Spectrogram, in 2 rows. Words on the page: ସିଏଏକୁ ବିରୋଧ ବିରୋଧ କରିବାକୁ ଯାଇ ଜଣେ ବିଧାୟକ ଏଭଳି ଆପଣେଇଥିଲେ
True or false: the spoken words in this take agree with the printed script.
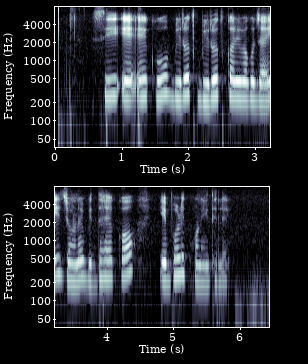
true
